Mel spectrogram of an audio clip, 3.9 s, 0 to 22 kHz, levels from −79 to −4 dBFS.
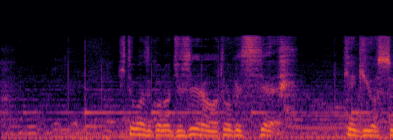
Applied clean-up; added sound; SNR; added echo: none; Musical instrument; 15 dB; none.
